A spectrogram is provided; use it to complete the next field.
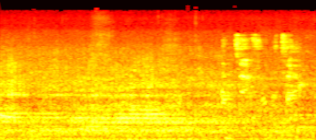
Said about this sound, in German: Jetzt nehmen wir einen Hubschrauber.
